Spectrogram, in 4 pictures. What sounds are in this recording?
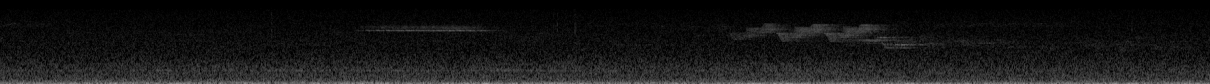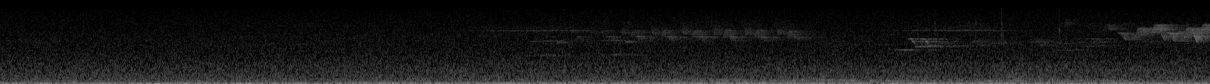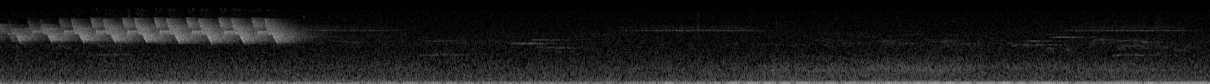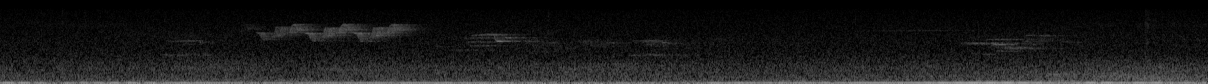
Dark-eyed Junco, Common Yellowthroat, Wood Thrush, Blue Jay, Ovenbird, American Robin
